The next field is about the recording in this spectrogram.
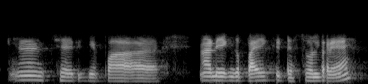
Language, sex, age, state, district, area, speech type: Tamil, female, 60+, Tamil Nadu, Madurai, rural, conversation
